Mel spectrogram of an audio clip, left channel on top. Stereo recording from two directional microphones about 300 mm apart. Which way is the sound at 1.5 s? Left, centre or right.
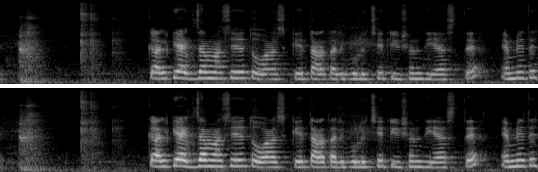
Centre.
